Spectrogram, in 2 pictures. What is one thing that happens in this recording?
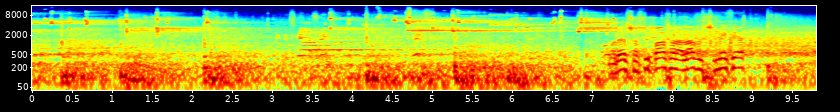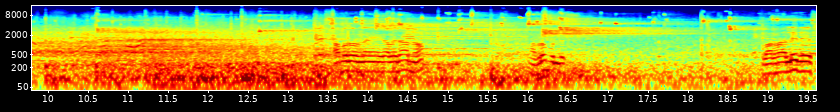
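Men call out to each other across the court.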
